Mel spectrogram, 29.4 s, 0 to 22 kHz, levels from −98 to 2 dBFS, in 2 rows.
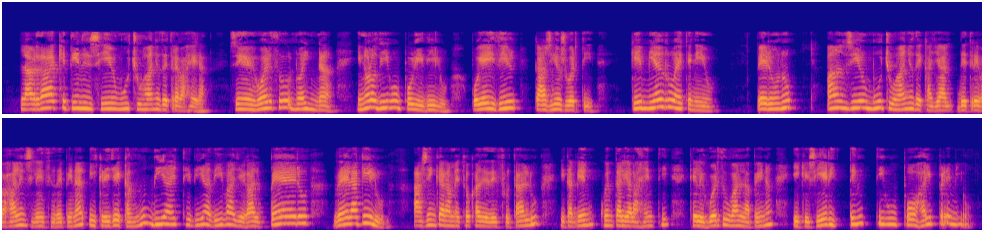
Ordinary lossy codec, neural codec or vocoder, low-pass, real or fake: MP3, 48 kbps; none; 7.2 kHz; real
